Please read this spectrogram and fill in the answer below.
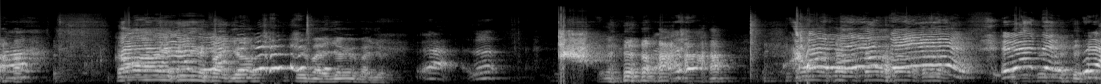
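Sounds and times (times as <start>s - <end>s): people laughing: 1.5s - 3.6s, 6.0s - 11.0s
boy yelping and laughing: 5.6s - 7.0s, 7.9s - 11.0s.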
